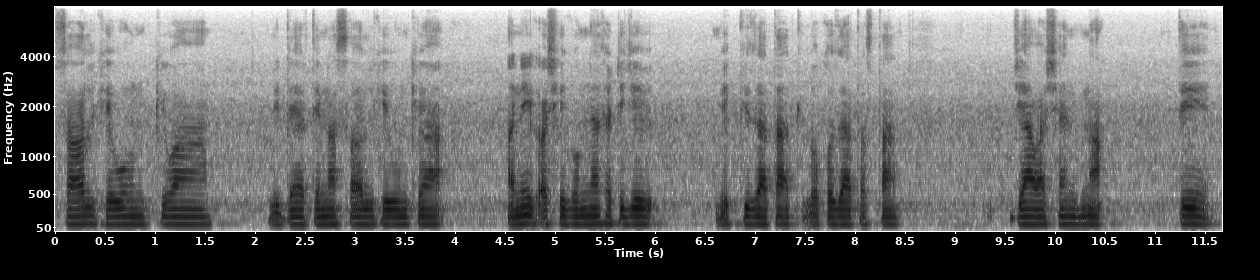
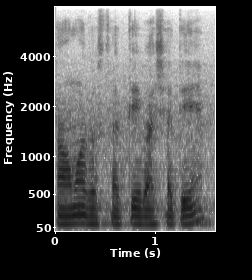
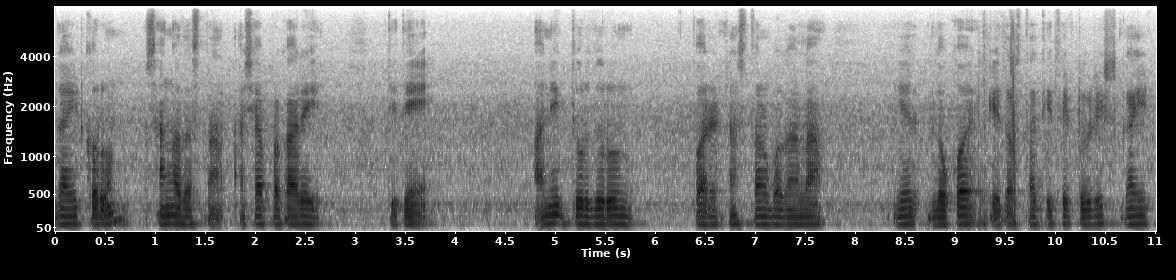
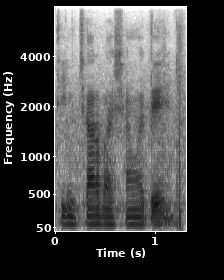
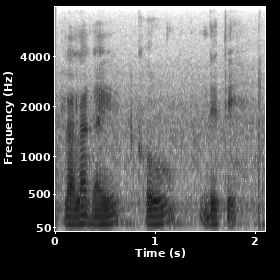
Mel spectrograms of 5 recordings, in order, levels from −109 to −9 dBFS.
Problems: constant background noise, background conversations at intervals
